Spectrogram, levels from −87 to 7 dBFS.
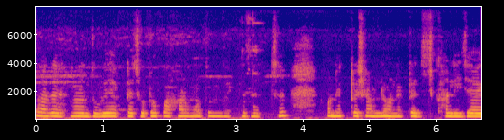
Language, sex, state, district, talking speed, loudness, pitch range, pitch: Bengali, female, Jharkhand, Sahebganj, 115 wpm, -14 LUFS, 230-245 Hz, 235 Hz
